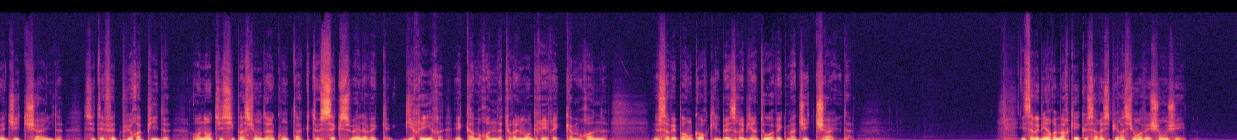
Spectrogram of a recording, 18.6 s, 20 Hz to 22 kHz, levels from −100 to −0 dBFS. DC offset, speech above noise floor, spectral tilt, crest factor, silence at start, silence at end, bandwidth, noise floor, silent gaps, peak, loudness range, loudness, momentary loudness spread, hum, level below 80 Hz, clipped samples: 0.3%; 50 dB; -6 dB/octave; 16 dB; 0 s; 0.8 s; 15 kHz; -68 dBFS; none; -2 dBFS; 4 LU; -19 LUFS; 10 LU; none; -40 dBFS; under 0.1%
